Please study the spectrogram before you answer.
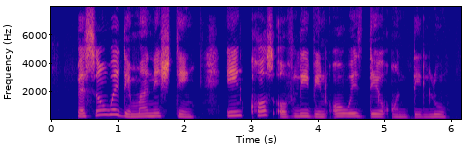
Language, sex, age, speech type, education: Nigerian Pidgin, female, 15-29, spontaneous, tertiary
